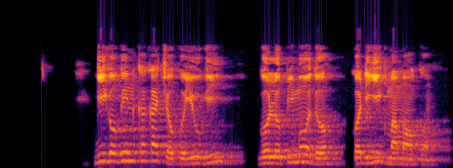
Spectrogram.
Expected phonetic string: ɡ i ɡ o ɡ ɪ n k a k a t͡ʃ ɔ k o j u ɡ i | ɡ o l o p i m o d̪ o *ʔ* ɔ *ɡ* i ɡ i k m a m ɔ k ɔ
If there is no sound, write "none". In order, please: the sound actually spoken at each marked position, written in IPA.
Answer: k, d

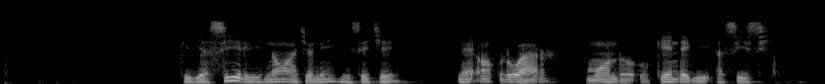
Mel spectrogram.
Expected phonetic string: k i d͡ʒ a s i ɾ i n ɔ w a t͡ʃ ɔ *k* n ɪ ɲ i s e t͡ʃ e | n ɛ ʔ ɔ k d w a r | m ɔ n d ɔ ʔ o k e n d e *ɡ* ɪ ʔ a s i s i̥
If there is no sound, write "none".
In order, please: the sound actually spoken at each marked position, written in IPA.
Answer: none, ɡ

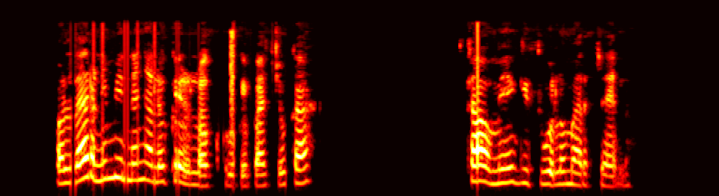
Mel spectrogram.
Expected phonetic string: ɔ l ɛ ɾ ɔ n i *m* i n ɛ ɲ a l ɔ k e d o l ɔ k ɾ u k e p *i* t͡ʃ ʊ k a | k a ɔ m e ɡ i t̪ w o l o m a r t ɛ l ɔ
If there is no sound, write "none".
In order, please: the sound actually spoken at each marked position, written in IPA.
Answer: m, a

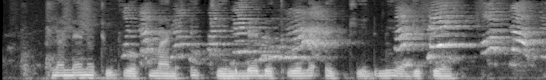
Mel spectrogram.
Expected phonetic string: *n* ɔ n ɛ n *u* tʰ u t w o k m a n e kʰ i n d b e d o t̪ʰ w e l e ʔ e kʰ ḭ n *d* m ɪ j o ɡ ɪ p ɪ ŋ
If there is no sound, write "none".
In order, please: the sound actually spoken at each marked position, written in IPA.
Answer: n, ɔ, d

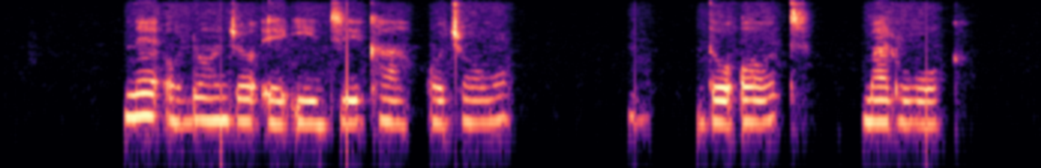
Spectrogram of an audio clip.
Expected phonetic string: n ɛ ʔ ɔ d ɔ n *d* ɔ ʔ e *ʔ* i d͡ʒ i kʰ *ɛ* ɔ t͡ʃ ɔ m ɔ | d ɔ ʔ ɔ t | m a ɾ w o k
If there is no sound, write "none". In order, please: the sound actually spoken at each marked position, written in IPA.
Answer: d͡ʒ, ʔ, a

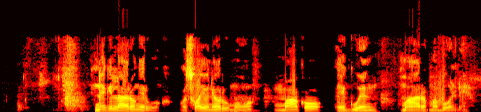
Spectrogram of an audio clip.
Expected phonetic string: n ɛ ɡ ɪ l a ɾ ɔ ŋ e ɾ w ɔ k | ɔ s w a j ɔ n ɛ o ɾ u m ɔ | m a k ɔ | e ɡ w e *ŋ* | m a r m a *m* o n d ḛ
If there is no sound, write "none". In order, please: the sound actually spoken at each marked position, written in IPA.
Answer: ŋ, b

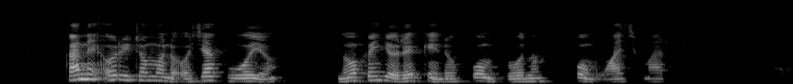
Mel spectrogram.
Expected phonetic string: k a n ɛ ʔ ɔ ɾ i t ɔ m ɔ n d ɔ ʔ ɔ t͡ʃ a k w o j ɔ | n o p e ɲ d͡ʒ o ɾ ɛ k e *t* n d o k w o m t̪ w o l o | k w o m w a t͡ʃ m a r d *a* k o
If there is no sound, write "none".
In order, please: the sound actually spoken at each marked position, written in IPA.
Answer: none, i

